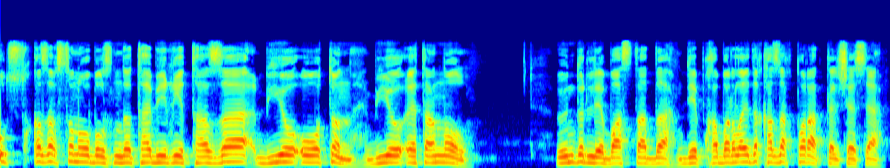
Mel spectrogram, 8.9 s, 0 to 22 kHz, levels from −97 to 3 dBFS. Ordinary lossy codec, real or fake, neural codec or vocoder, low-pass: none; real; none; none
